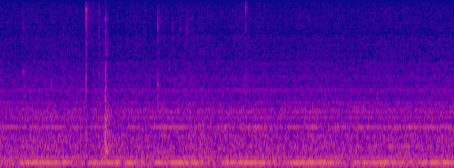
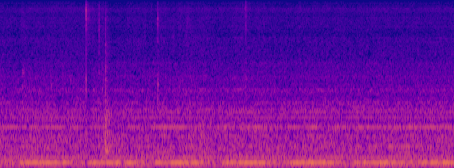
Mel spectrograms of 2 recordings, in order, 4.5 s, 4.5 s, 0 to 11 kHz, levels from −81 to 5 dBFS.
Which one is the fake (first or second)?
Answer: second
